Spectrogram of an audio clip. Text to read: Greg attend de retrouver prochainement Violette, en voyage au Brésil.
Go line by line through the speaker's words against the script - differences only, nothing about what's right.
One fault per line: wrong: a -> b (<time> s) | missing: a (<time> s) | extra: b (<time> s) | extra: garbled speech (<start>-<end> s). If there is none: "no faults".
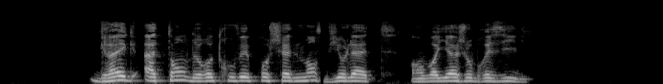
no faults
